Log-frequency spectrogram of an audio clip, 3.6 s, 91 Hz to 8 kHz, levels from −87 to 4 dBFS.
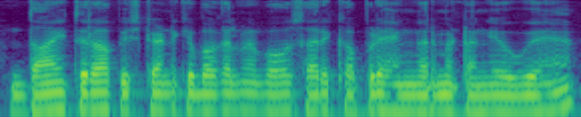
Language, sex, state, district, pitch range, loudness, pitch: Hindi, male, Jharkhand, Deoghar, 105-115 Hz, -17 LUFS, 110 Hz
